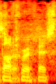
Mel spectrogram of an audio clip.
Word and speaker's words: Btrfs: Now, I don't know if it's actually pronounced BTRFS because I don't use it. ButterFS. Yeah, is it ButterFS? He says ButterFS throughout.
